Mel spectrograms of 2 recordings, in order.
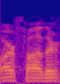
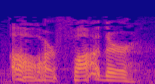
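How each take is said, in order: First: It is said flatly, like a rote recital. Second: It is said with heartfelt passion.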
